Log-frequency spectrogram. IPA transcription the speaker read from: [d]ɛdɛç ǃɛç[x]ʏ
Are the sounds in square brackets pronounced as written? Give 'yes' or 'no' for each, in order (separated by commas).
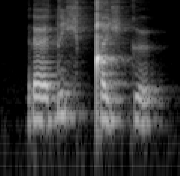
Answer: no, no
